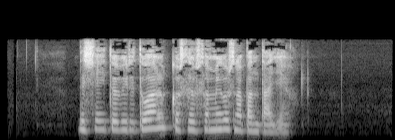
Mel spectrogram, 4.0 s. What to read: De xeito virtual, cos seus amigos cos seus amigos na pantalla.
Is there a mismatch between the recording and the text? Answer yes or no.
yes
